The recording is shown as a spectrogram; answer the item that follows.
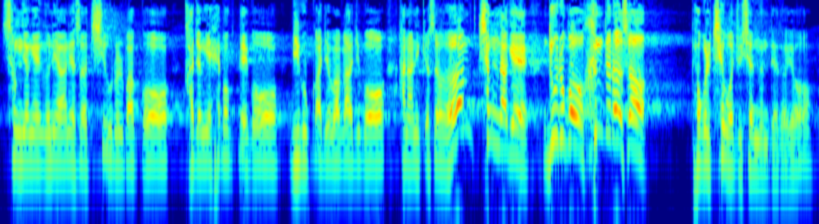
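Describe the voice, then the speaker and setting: A man preaching at a revival service, emphatic and full of rhetorical questions, dropping soft then rising loud. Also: high-pitched, expressive, moderate pace, creaky. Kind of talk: sermon. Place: church sanctuary. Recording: long hall reverb.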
